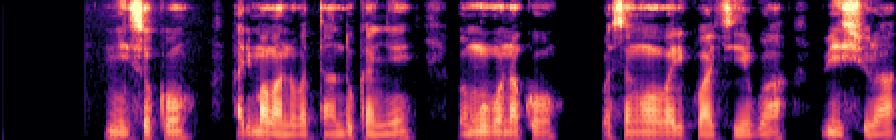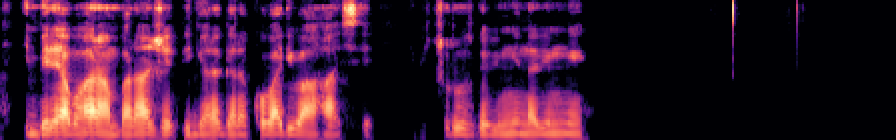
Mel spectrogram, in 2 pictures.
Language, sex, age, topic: Kinyarwanda, female, 18-24, finance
